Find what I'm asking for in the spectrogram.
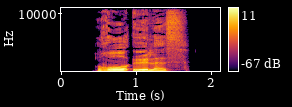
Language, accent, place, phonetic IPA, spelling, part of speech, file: German, Germany, Berlin, [ˈʁoːˌʔøːləs], Rohöles, noun, De-Rohöles.ogg
- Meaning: genitive singular of Rohöl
